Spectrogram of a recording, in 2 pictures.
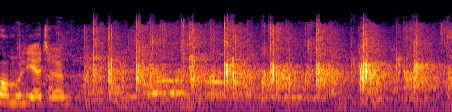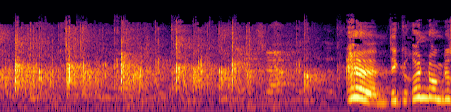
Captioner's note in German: Beifall DIE LINKE - Vereinzelt Heiterkeit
